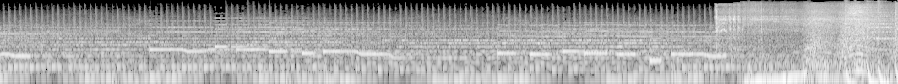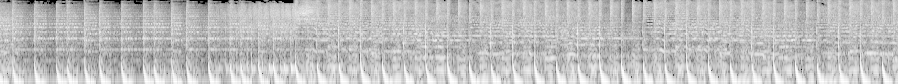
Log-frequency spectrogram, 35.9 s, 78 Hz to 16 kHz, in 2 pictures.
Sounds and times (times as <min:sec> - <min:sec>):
Music: 0:00.0 - 0:35.9
Vehicle: 0:14.2 - 0:20.2
Accelerating, revving, vroom: 0:14.4 - 0:18.5.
